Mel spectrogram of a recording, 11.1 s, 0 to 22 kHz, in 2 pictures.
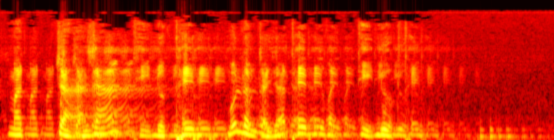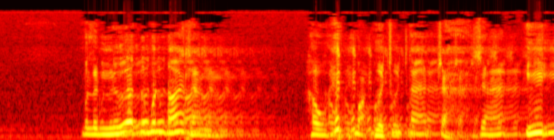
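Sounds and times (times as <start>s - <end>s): faint low background rumble: 0.0s - 10.8s.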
